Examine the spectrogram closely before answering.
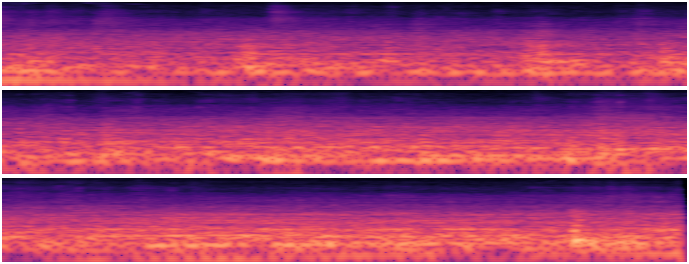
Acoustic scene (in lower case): bus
